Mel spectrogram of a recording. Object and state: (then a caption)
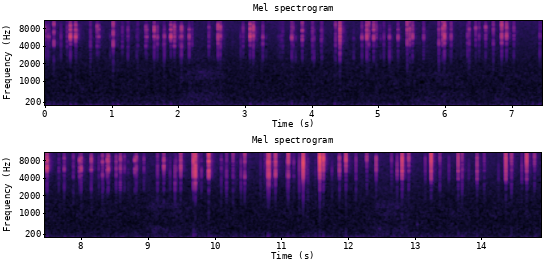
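Small glass vial with cork stopper. Long acrylic nails tap and scratch a tiny, empty-looking hollow glass vial with a cork stopper held in the fingers. Rapid, very short, bright clicks sound over a faint low hiss, with no ring after each tap.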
